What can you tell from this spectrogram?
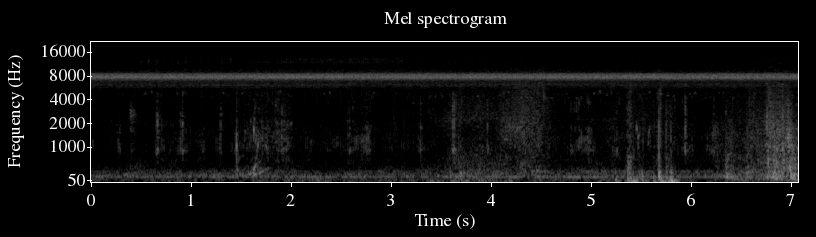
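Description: Steady high-pitched insect drone, unbroken, with scattered small clicks and knocks over it and a brief louder rustle near the end.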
